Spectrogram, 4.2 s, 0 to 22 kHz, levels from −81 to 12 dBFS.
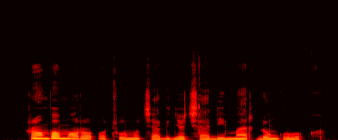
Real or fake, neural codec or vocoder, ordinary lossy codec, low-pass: real; none; none; 14.4 kHz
